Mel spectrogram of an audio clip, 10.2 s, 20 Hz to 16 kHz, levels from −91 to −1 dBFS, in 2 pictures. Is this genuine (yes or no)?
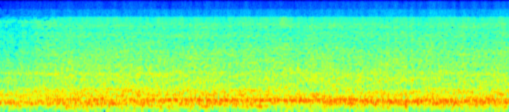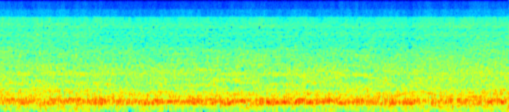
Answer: no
